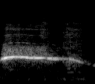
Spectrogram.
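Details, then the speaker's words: A single high, steady whistle imitating the wheeze of COPD, where inflamed, narrowed airways make air whistle when inhaling or exhaling: imitated wheeze. "when it gets narrow and the air is trying to pass through it then you get that whistling sound right"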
